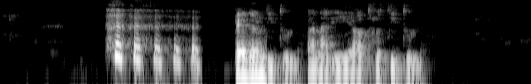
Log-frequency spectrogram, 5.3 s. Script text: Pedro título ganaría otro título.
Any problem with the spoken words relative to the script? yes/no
no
